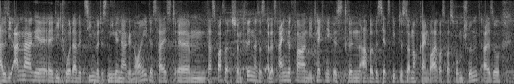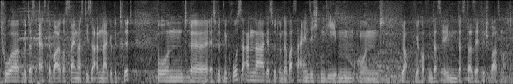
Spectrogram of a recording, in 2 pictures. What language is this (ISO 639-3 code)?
deu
